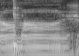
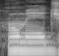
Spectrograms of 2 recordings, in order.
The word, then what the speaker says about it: homage: an homage, or an homage, or whatever. I don't care how you pronounce it. I've heard it pronounced homage, homage, and homage.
